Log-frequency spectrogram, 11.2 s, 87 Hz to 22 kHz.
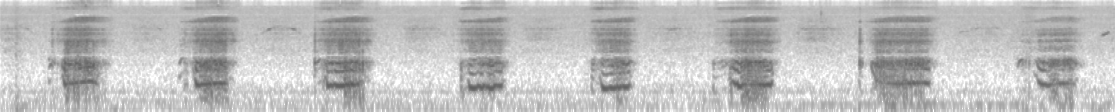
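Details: Short squeaky, whistling snores at a regular pace, about 45 breaths a minute, against quiet room noise; snoring.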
